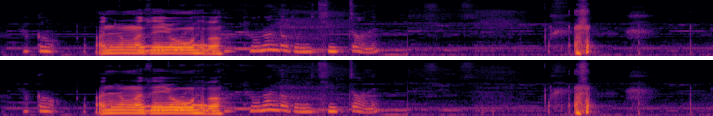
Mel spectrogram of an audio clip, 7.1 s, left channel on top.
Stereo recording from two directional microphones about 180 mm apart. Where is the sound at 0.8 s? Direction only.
20° right (ahead or behind).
